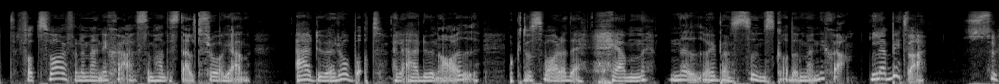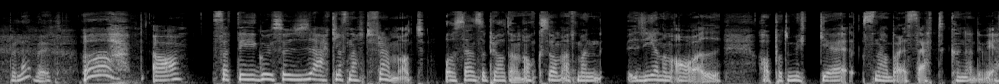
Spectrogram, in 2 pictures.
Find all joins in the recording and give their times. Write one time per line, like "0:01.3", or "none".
0:06.6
